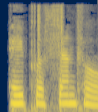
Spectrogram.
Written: aplacental

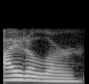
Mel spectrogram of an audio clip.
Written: idler

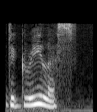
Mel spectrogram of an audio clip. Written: degreeless

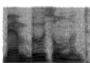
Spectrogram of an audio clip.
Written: bamboozlement

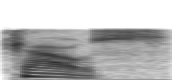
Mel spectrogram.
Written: chouse

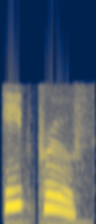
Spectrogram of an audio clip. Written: heatproof

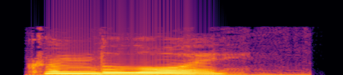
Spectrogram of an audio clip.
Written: kumbaloi

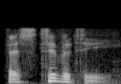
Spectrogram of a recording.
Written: festivity

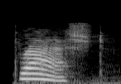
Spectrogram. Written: thrashed

